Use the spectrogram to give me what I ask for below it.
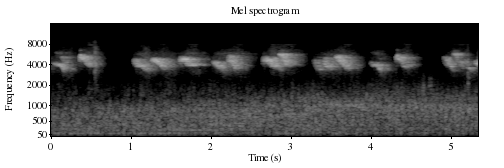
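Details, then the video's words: Male white-eye singing its opening song: bright, high-pitched chirpy notes in short clustered phrases, repeated roughly every half second over faint background hiss. "Mata Puteh Raja Stablizing his form buka sing"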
